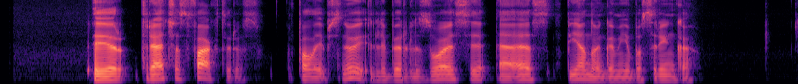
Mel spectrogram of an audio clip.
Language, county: Lithuanian, Vilnius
